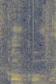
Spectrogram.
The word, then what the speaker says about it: Konkomba: No, yeah, but you know, you pronounce it. It's Konkomba. Kokumba.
